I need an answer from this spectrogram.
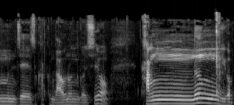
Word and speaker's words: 강릉: 발음이 강릉하고 릉으로 날 것 같은데요. 근데 이게 실질적으로는 강릉하고 니은으로 난다는 거죠.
